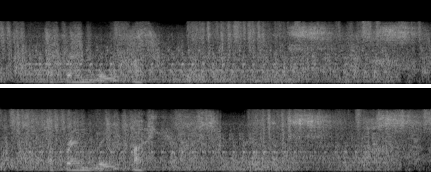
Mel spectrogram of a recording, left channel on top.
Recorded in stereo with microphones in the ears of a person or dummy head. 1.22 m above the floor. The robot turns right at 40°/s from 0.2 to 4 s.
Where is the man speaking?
35° right (ahead or behind), 0.8 m.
